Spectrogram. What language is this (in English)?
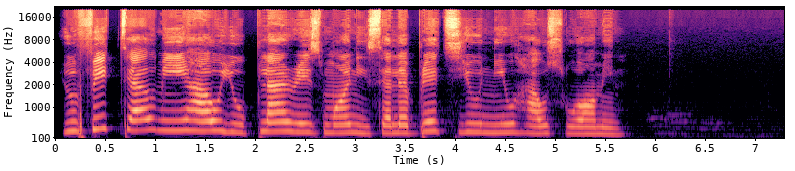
Nigerian Pidgin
